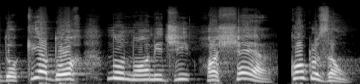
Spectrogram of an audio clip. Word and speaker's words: Hoshea: Mas a pronúncia correta de Oséias é Hoshea.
